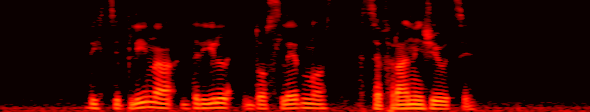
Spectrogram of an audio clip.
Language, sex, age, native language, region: Slovenian, male, 18-29, Slovenian, Drava region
